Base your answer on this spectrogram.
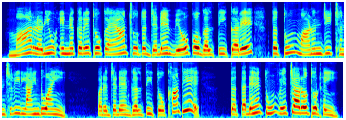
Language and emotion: Sindhi, angry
